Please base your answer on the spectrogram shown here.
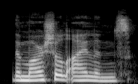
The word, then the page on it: marshall islands: American English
